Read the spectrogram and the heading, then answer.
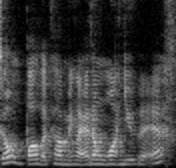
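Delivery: put-on angry snapping tone. Retelling snapping at a woman about her graduation, retelling snapping angrily. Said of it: "I snapped. I got mad".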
